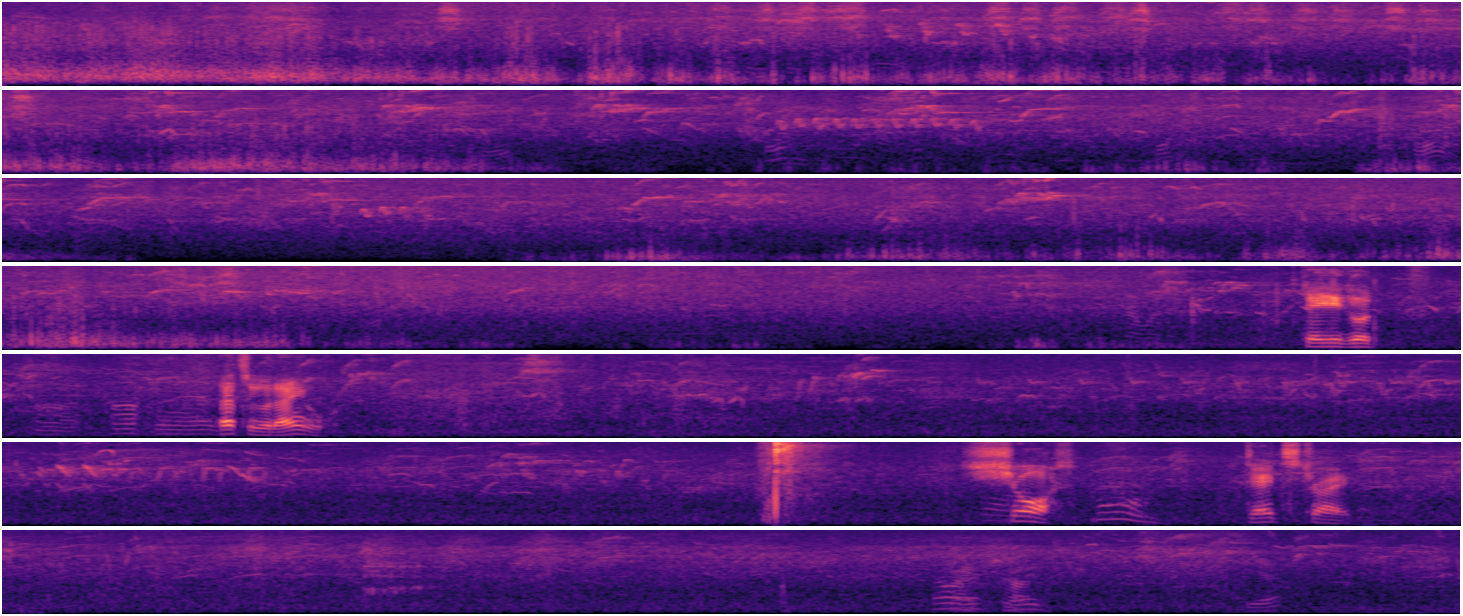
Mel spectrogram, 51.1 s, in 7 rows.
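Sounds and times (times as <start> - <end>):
wind gusts on microphone: 0.0 - 15.5, 16.1 - 51.0
birds chirping and warbling: 0.0 - 51.0
outdoor background hiss: 0.0 - 51.0.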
